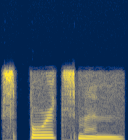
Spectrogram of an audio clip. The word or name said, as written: sportsman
